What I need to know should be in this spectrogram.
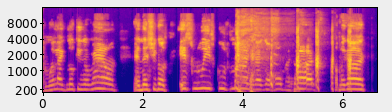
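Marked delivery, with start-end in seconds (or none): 2.7-4.1 high-pitched, mild, small yell. Retelling a woman spotting someone across the room, imitating someone screaming. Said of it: "to the top of her lungs".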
